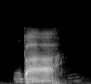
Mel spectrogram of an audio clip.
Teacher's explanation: this is a voice consonant. Your vocal cords are moving.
